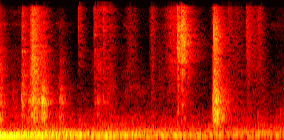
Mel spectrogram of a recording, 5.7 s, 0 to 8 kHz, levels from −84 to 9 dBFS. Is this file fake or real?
real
